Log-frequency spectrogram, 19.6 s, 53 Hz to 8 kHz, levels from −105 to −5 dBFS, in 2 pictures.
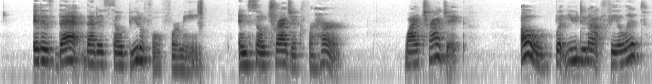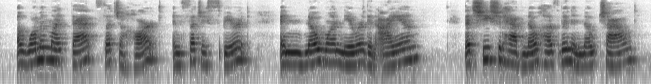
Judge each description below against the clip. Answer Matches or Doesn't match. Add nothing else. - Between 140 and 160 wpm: Matches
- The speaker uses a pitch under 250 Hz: Matches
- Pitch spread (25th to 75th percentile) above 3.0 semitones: Matches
